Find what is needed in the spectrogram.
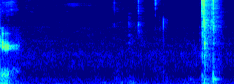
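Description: Computer keyboard clicks: a few faint key taps about a second and a half in, then one sharper key click at the end.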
